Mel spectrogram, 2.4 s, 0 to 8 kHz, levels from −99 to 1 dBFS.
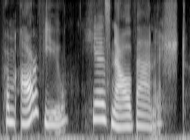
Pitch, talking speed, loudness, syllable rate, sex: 260 Hz, 175 wpm, -17 LUFS, 4.2 syllables/s, female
